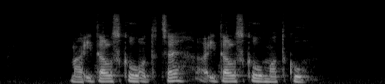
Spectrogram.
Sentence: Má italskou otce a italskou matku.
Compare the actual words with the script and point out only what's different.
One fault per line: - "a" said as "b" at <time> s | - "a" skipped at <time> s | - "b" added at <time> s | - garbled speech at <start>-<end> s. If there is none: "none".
none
